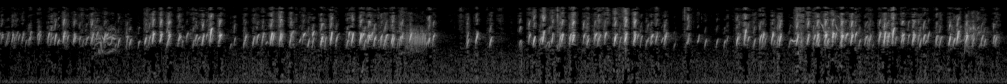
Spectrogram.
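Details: Batbata of a female European goldfinch, played to excite males to sing and mate: continuous rapid high-pitched twittering and buzzy chatter in long bursts, broken by two short pauses.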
